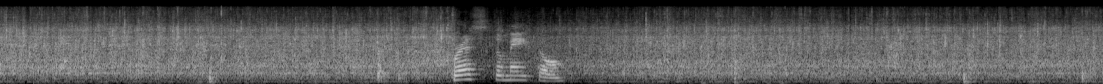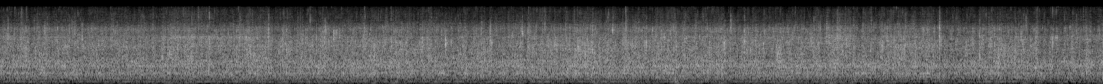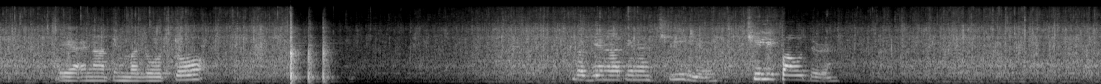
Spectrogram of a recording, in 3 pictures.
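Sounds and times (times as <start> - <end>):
food sizzling in a frying pan: 0.0 - 33.0
spatula stirring in a pan: 6.1 - 15.2.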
